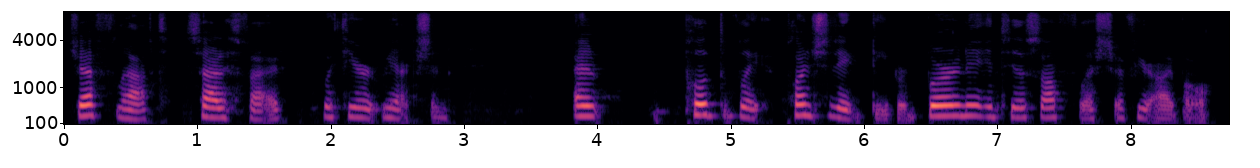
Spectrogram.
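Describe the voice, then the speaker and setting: Girl doing a visual novel lets play, reads slow n stumbly, soft dark tone, no room echo. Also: medium pitch. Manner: halting delivery, stumbles and repeats words while reading. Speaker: gamer reading a visual novel aloud. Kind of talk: amateur let's play, reading game text aloud.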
